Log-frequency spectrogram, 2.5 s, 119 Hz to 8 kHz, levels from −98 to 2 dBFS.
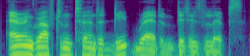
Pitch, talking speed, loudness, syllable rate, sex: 100 Hz, 240 wpm, -20 LUFS, 5.8 syllables/s, male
